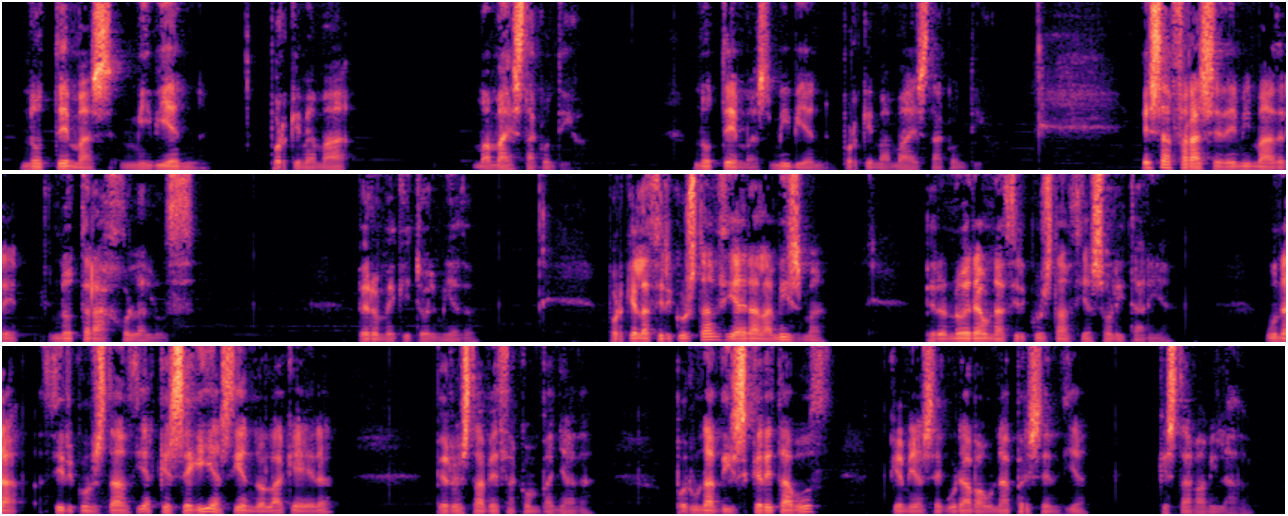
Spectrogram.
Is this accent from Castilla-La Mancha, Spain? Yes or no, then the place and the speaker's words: no; Madrid, Community of Madrid, Spain; now in Oviedo, Spain; yo estaba eh, en mi casa de Madrid en un otoño y yo contaba con cinco años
